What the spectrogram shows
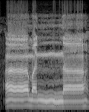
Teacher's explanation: Itulah wajibul ghunnah. Panjang harakatnya 2 atau 3 dan kena baca dengan dengung.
